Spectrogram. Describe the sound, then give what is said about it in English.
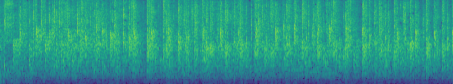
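A crowd applauds loudly and steadily, dense overlapping handclaps forming a continuous bright wash of noise that holds at a constant level for several seconds with no voices. “I'd ask you not to applaud on these because this is constituent input.”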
